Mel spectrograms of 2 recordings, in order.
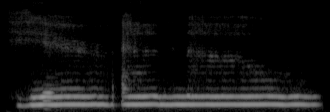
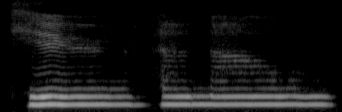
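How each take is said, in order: No difference in how they are said.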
